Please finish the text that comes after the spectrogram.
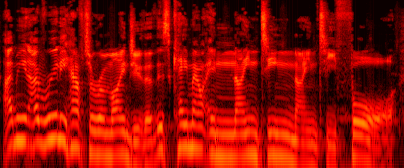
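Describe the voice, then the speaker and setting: A man with a very lively, swinging pitch delivers casual commentary as a video presenter. He sounds chatty and wry, with a tongue-in-cheek edge to his remarks. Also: a little fast.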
